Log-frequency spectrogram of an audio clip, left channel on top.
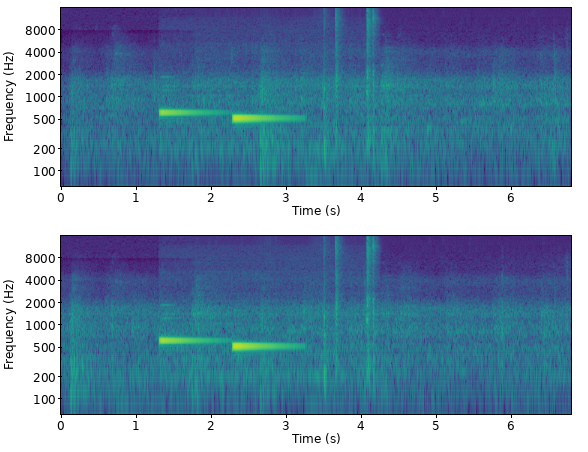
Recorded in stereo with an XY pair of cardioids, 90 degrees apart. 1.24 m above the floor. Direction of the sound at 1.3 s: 15° right.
